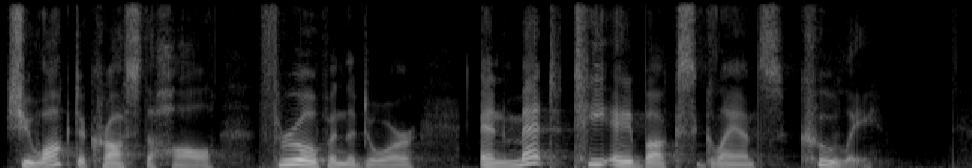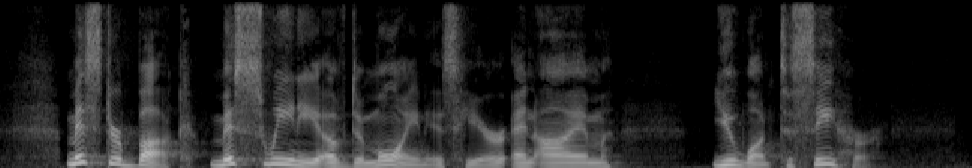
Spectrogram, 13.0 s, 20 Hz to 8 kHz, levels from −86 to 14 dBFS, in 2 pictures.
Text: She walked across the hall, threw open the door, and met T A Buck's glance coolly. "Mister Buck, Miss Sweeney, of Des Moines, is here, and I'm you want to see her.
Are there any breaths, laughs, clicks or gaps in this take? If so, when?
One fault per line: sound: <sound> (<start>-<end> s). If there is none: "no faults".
no faults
